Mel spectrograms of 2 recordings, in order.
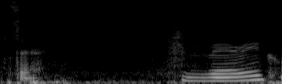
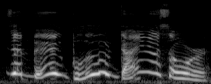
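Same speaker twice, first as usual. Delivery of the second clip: higher, louder, excited guess; excited badger; 10 semitones higher, 8 dB louder than usual. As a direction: shout the wrong answer proudly. Badgers voiced in story.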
